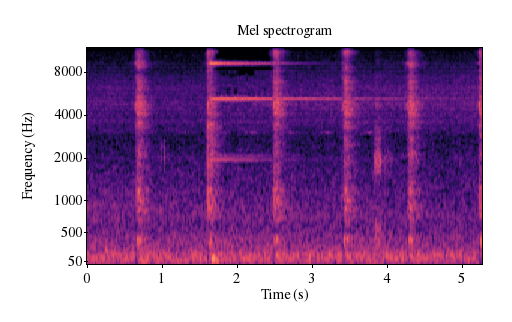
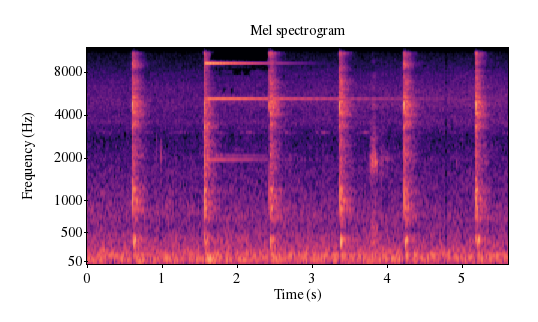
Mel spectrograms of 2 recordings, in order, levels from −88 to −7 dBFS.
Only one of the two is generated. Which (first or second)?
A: first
